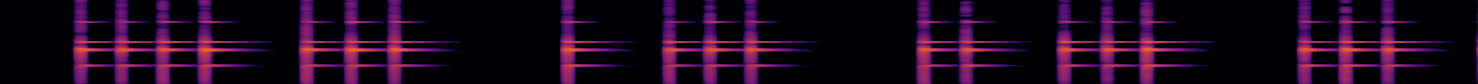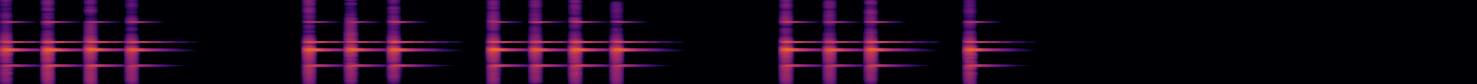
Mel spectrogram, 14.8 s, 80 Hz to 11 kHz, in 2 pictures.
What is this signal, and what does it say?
Tap code, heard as taps on a metal pipe, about 5 knocks a second. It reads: SCHOOL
